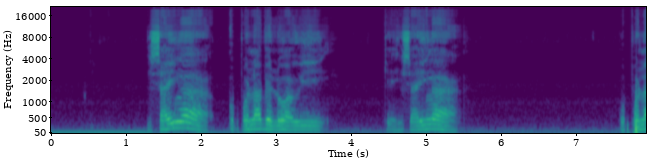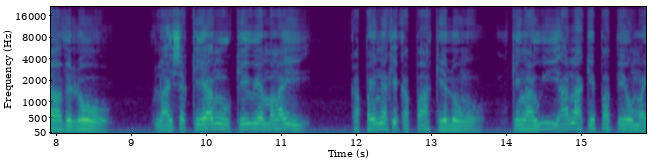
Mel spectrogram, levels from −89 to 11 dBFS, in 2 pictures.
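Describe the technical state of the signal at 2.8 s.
At 2.8 s you're hearing the same damage that runs through the whole clip: Opus compression, likely at a low bitrate, something like 16 kbps. The speech has that rough, grainy texture where the encoder, short on bits, fills the bands with folded or noise-like content rather than leaving gaps, so there's little swirl but plenty of grit. It's plainly audible, and the bandwidth hasn't narrowed, with content reaching up to about 20.1 kHz.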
